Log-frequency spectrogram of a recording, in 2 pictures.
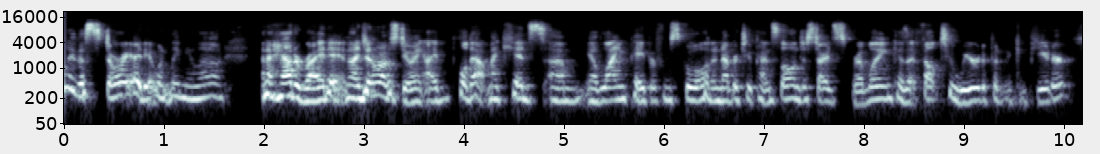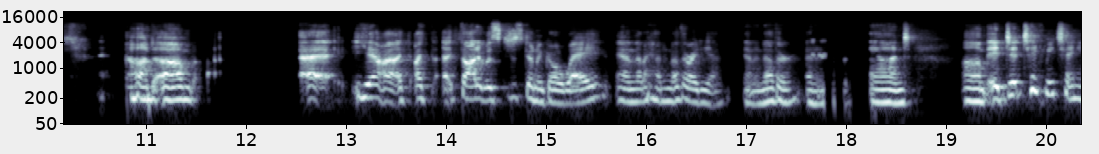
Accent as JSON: {"language": "English", "region": "Southern California", "country": "United States", "tie": "born or raised there", "said": "I grew up in Southern California"}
